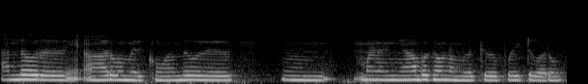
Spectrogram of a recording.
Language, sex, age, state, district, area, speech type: Tamil, female, 30-45, Tamil Nadu, Pudukkottai, rural, spontaneous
